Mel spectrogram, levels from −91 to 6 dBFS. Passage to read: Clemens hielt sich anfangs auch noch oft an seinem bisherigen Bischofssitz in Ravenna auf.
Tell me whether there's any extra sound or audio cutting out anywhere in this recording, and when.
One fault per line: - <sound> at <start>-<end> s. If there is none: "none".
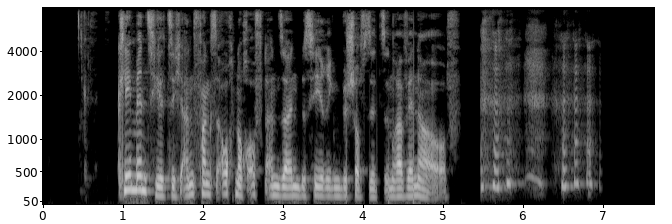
- laugh at 5.5-7.0 s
